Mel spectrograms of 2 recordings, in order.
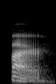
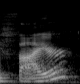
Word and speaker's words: fire: So we usually say fire. To spell it though, to spell it correctly, we need to say fire. So just one syllable, fire.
